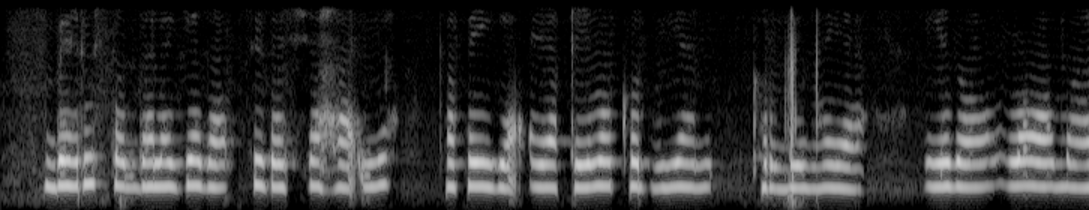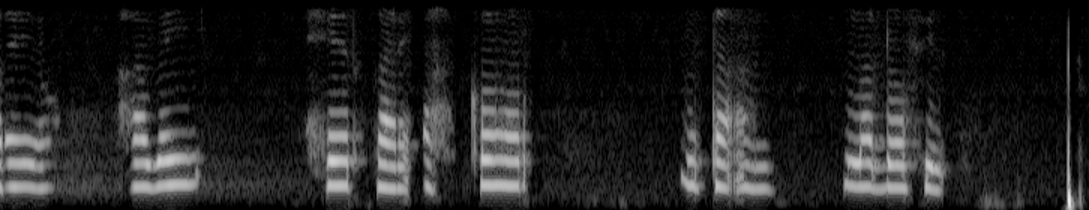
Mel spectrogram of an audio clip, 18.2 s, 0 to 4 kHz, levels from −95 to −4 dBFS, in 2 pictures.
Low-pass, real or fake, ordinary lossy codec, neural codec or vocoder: 3.6 kHz; fake; none; autoencoder, 48 kHz, 128 numbers a frame, DAC-VAE, trained on Japanese speech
